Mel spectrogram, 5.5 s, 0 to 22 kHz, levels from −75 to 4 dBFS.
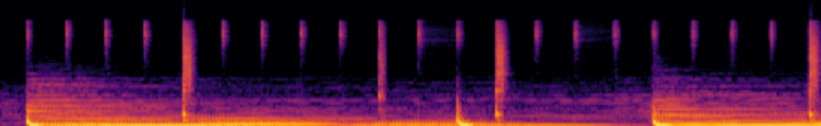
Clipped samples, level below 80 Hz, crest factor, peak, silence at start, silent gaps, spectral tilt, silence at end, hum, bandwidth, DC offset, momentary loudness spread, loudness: under 0.1%; -12 dBFS; 12 dB; 0 dBFS; 0.15 s; none; -5.5 dB/octave; 0 s; none; 11.5 kHz; under 0.1%; 13 LU; -15 LUFS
